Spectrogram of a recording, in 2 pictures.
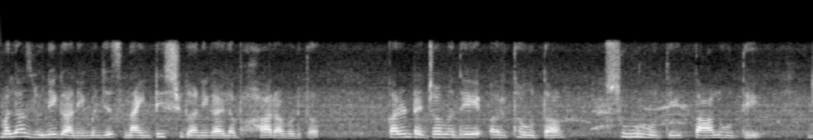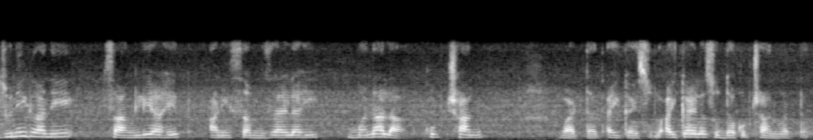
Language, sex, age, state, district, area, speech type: Marathi, female, 18-30, Maharashtra, Solapur, urban, spontaneous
